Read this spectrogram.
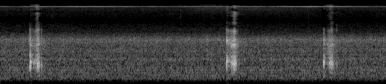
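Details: One of twin sisters with three short, sharp hiccups at uneven intervals over about four seconds against quiet room noise; hiccups.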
